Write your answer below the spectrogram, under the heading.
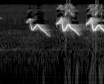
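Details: Pyrrhuloxia singing: three clear whistled notes, each sliding down then briefly up in a wavy downward slur, spaced about half a second apart, with no other sounds.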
